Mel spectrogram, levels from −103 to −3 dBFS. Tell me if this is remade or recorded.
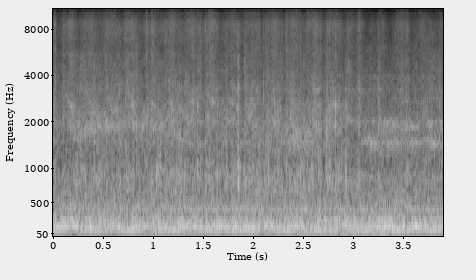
remade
